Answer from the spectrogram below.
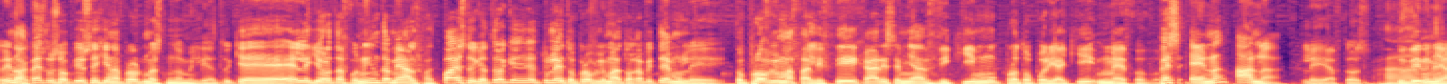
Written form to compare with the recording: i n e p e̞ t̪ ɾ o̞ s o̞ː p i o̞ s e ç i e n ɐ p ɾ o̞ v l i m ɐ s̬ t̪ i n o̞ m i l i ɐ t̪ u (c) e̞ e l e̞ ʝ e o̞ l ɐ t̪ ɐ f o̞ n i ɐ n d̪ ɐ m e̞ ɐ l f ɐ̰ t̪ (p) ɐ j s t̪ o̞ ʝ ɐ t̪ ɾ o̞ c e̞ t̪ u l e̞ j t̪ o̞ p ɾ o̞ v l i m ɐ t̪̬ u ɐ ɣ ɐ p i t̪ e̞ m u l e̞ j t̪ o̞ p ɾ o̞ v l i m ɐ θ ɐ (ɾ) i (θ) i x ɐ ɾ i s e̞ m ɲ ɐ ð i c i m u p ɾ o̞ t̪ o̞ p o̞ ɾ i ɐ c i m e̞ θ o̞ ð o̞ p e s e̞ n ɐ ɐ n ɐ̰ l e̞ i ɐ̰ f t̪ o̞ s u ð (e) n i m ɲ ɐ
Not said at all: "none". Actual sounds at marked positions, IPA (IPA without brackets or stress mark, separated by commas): c, p, l, θ, i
